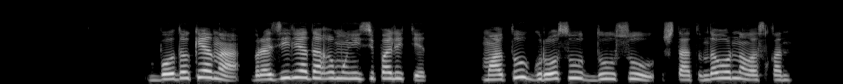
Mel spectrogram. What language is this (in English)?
Kazakh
